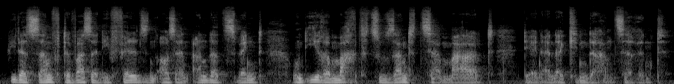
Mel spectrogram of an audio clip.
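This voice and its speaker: An actor playing a humble, gentle executioner in a 1950s German radio play, speaking with hushed reverence in a husky, breathy voice. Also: male voice, low voice, steady tone, heavily acted. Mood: solemn, fervent. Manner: slow, reverent, deferential, hushed. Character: humble, gentle executioner, calm servant of the rulers.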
